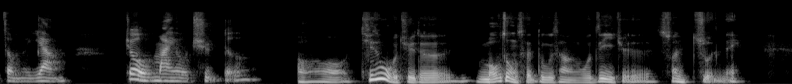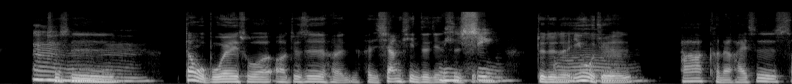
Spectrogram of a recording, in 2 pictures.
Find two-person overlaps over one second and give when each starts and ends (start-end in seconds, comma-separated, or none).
12.3-14.3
